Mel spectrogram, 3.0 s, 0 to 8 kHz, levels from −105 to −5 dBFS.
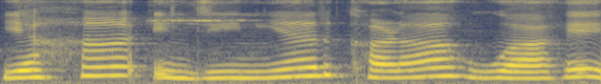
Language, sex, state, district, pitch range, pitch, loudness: Hindi, female, Madhya Pradesh, Bhopal, 235-300 Hz, 255 Hz, -14 LUFS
